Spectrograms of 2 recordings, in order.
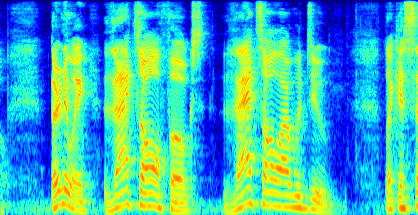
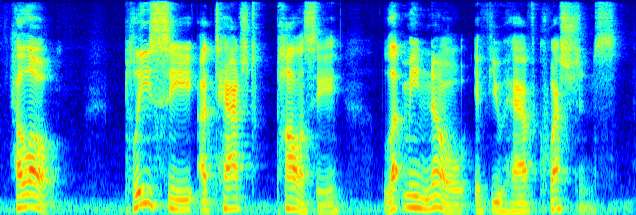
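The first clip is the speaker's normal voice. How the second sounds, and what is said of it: Flat robotic voice. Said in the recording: “That was my robot impression.”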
